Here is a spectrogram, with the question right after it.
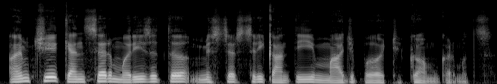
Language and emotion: Kashmiri, neutral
